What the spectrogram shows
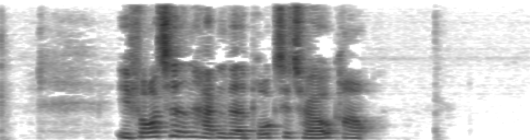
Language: Danish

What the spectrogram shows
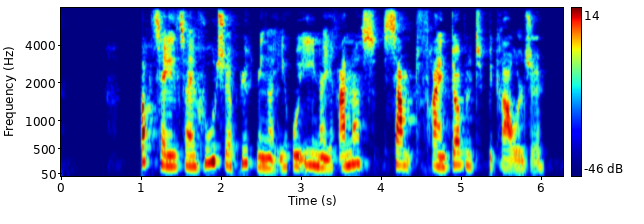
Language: Danish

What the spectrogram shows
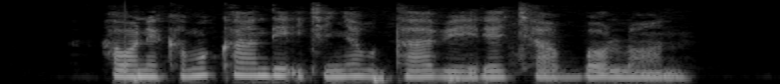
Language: Kinyarwanda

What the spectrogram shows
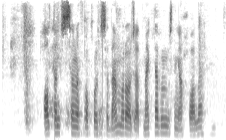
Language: Uzbek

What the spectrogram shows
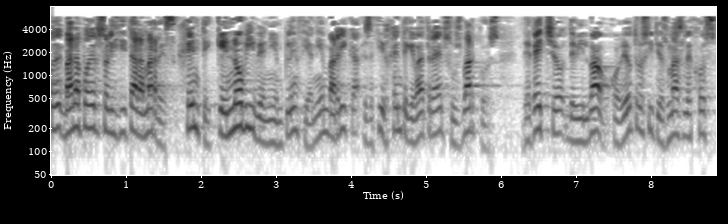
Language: Spanish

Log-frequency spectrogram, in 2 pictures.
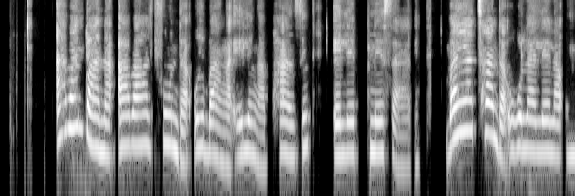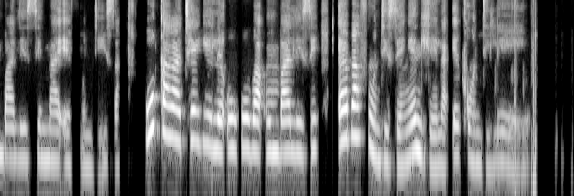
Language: North Ndebele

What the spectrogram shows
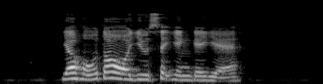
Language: Cantonese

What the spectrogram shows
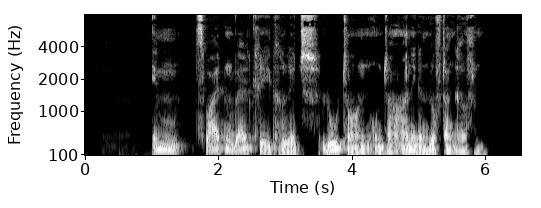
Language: German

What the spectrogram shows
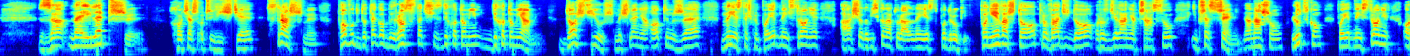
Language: Polish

